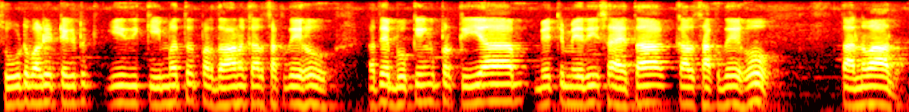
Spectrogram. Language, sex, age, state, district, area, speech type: Punjabi, male, 60+, Punjab, Ludhiana, rural, read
